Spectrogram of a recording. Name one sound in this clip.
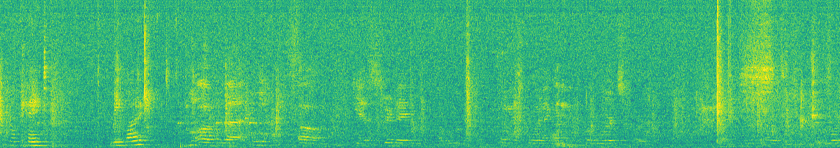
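A young girl speaks into a microphone, heard through loudspeakers in an echoing hall.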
